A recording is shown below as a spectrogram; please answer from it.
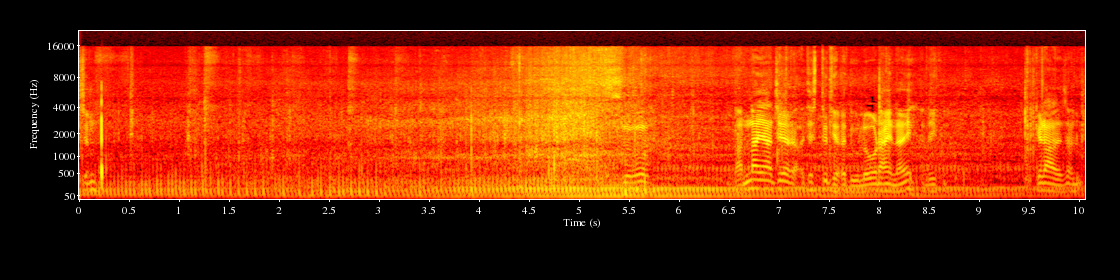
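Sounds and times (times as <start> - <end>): motorcycle engine approaching: 0.0 - 10.0.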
